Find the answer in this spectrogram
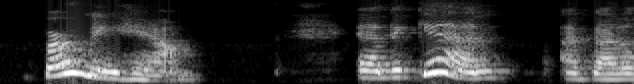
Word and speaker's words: Birmingham: together that would say Birmingham and again I've got to look here I have IR and notice that I don't really hear that I sound because the R is bossy and controls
